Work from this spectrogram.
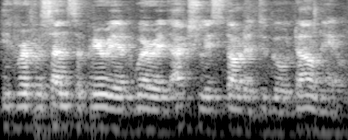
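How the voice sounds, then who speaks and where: A musician from western Norway, speaking with a Norwegian accent, introduces his work to a concert audience at a club, halting and thoughtful with many pauses and restarts. His medium-pitched voice is flat, pushed and bright. The stage mic runs through the house speakers and is recorded from far off in the audience, giving roomy sound with slight background noise.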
